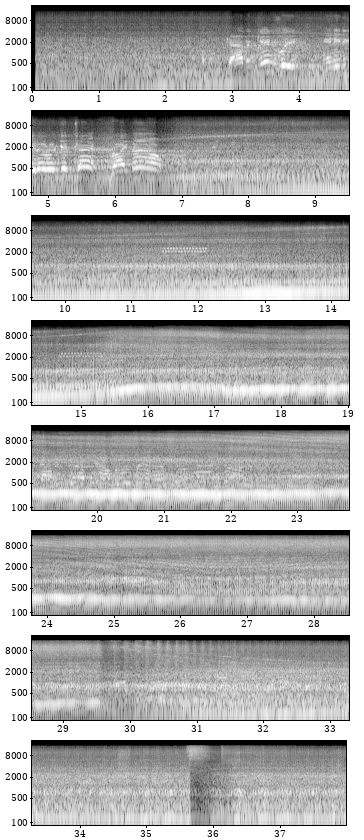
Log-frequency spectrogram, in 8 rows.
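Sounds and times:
diesel truck engine revving: 0.0 - 38.0.

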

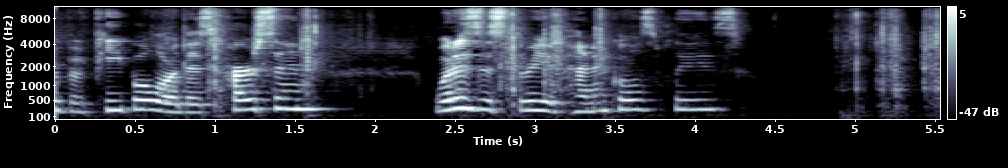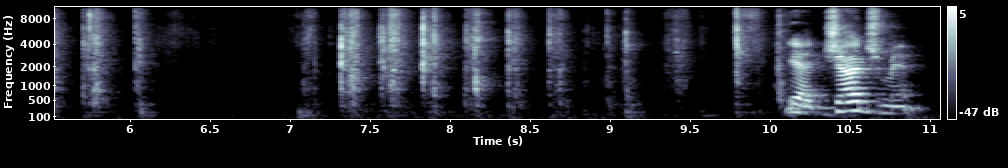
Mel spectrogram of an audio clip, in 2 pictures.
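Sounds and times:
cards being shuffled: 0.7 - 1.9, 2.5 - 3.7, 4.9 - 6.3, 7.0 - 10.1.

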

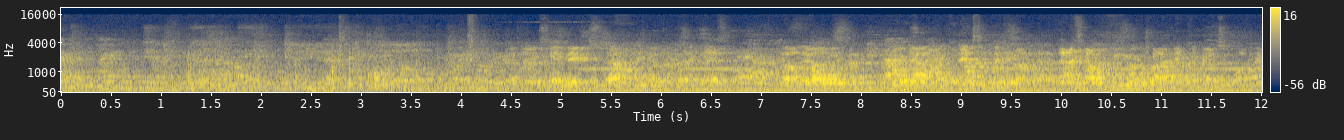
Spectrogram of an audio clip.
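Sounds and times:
faint music: 0.0 - 12.0
indistinct background voices: 0.0 - 12.0.

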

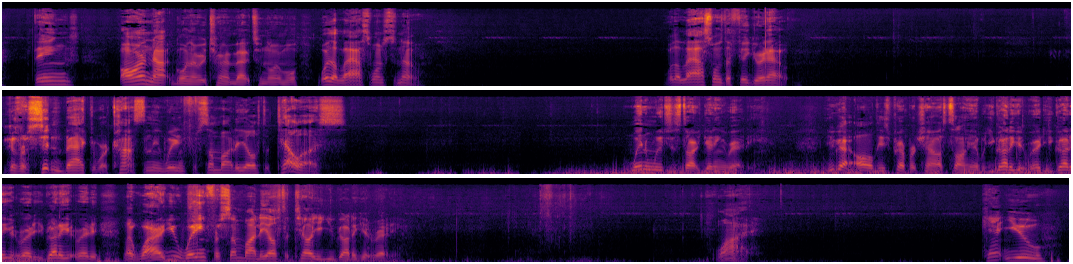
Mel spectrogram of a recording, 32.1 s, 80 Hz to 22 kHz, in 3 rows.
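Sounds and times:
wind buffeting microphone: 14.2 - 32.0.

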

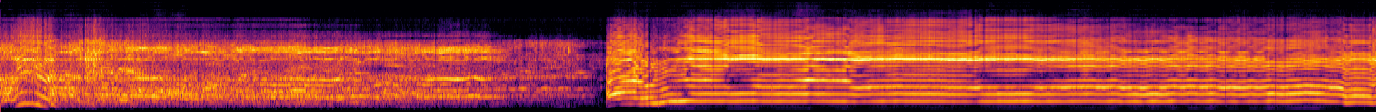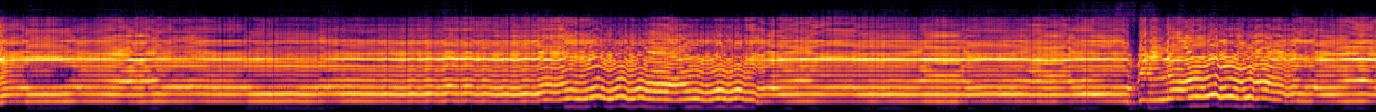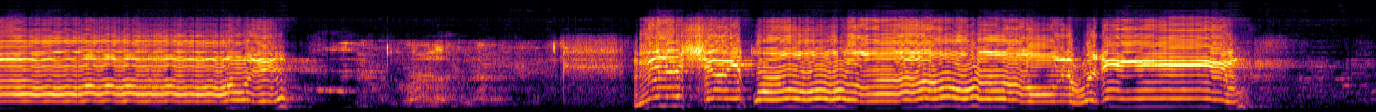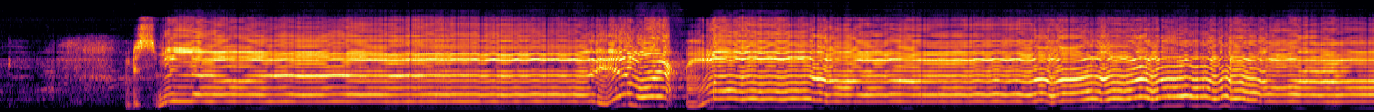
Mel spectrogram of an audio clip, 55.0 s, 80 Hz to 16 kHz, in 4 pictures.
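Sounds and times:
muffled talk: 0.0 - 7.6, 30.2 - 35.0, 38.9 - 43.2
man singing long chanted note: 6.0 - 30.7, 42.5 - 55.0.

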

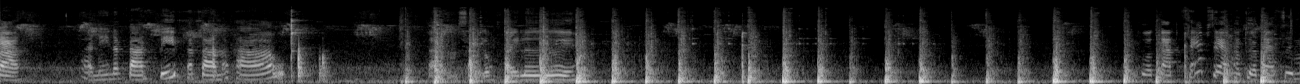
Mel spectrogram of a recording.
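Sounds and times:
stone pestle pounding in mortar: 4.0 - 13.0.

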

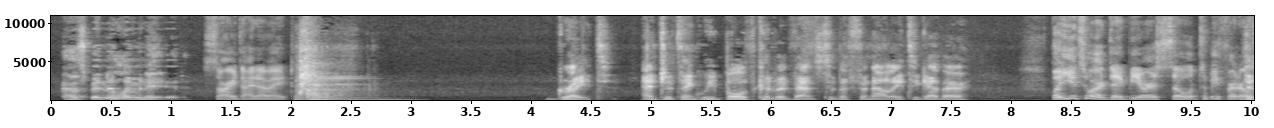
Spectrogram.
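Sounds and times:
heavy crash: 2.0 - 3.1.

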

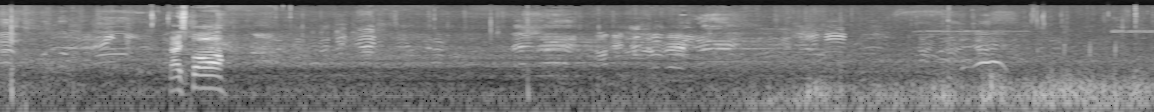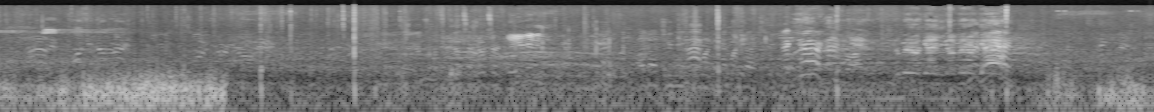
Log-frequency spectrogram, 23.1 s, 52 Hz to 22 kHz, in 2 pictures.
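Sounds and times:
distant shouts: 0.0 - 10.4, 13.8 - 22.0
low microphone rumble: 6.2 - 14.1, 21.8 - 23.0.

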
